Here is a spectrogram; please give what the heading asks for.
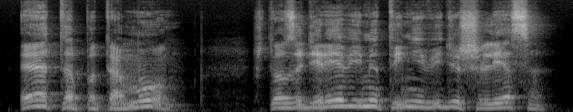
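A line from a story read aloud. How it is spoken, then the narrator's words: Sigh. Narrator (Russian): вздохнул Чуд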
